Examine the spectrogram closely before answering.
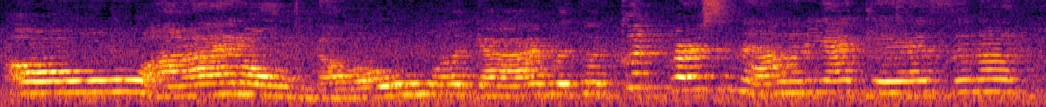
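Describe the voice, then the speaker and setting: Nosy chatty friend, woman in a live radio play; very high voice, slow delivery. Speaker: Rita, a friend. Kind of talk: live old-time radio drama. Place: small theater stage, live. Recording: echoey stage from far off, noisy.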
